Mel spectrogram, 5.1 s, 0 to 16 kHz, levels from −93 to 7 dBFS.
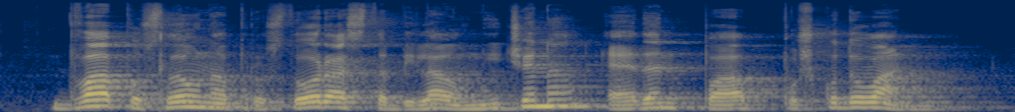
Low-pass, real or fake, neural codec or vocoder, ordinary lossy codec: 14.4 kHz; real; none; none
